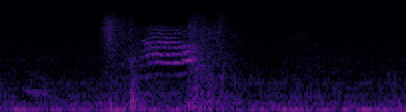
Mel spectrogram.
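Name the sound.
cats meowing while fighting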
